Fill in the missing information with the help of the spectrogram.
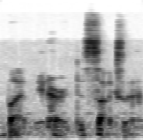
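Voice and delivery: breathy whispered complaint. Real, not acted. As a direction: drop to a whisper. Complaining about being sick.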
